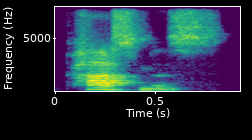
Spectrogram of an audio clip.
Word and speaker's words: posthumous: It's spelled post, P-O-S-T, but it's posthumous.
